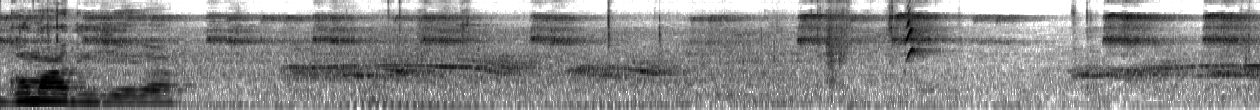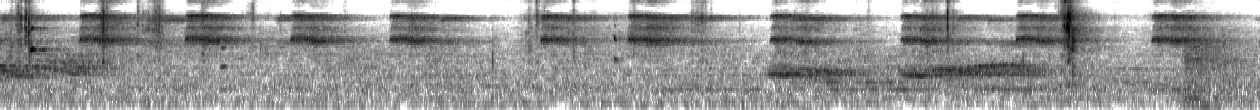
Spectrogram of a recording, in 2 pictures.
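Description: Pliers twist a thin wire with soft scraping and creaking.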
